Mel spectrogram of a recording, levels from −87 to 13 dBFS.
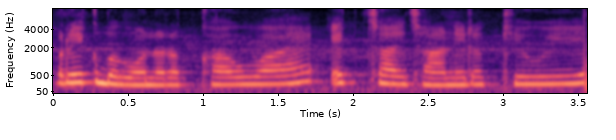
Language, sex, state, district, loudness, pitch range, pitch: Hindi, female, Uttar Pradesh, Saharanpur, -15 LUFS, 215-260 Hz, 230 Hz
